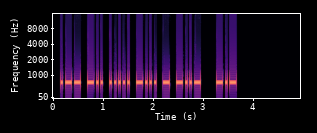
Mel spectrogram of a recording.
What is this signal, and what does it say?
Morse code, heard as a keyed tone, about 30 wpm, 700 Hz. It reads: WD5BTX K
